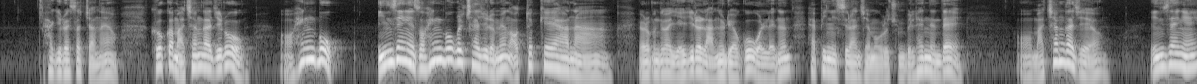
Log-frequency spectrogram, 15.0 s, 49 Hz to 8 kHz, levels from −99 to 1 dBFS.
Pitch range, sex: 85-140 Hz, male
